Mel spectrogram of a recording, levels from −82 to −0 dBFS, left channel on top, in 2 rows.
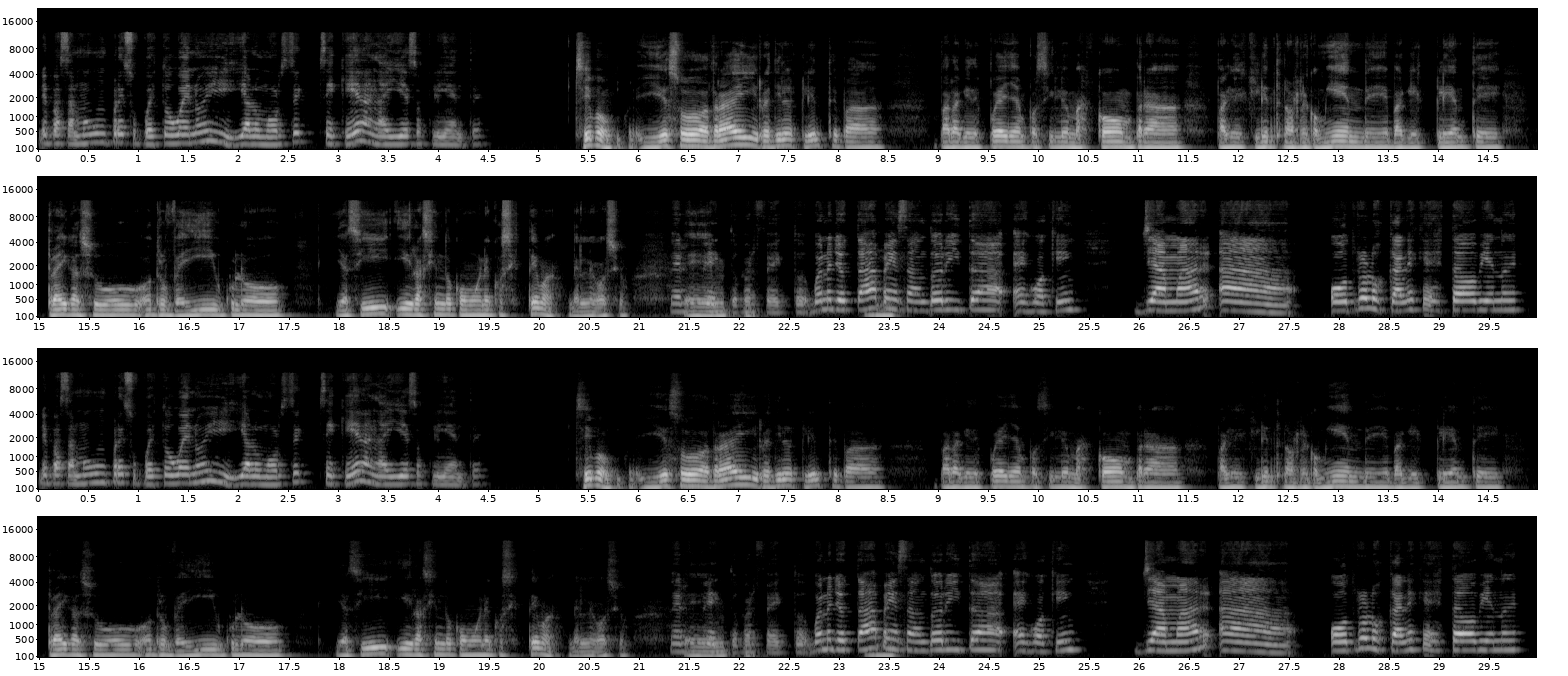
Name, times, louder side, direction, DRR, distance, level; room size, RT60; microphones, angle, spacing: voice 1, 0.0-4.4 21.3-25.4 26.0-27.5 27.9-29.8, left 1 dB, 10° left, 1.0 m, -34 dB
voice 2, 5.4-8.5 9.0-14.7 15.1-17.4 18.0-22.2 23.4-23.5, left 4 dB, 65° left, 0.6 m, -30 dB
8.7 x 3.5 x 6.3 m
head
